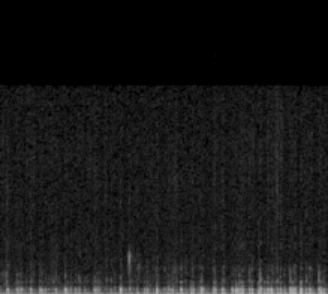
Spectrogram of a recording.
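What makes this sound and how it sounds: Fingers tap steadily on a top hat for ASMR tingles. The rapid, soft, muffled taps are dull and low-pitched, with almost no bright high end, and each one dies away almost instantly.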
